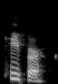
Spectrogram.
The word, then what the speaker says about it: Kiefer: Keith Sutherland. Kiefer. Kiefer Sutherland. I always get his first name wrong.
